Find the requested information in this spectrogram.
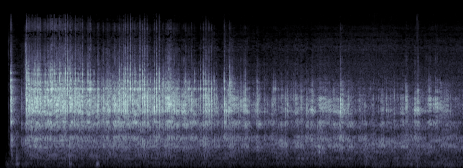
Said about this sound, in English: So, let's spin the wheel.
